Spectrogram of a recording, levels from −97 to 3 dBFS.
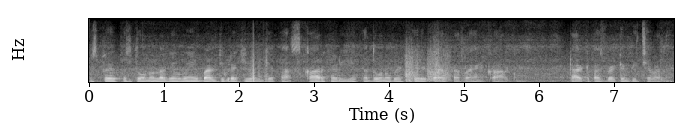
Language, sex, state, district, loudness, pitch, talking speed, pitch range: Hindi, male, Uttar Pradesh, Jalaun, -23 LUFS, 110 Hz, 260 wpm, 105-115 Hz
